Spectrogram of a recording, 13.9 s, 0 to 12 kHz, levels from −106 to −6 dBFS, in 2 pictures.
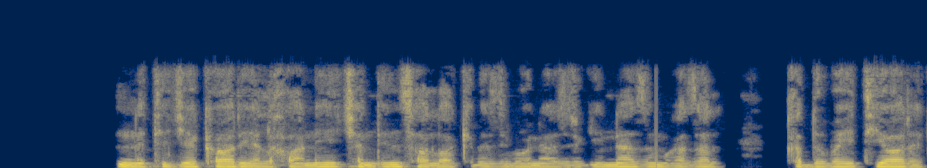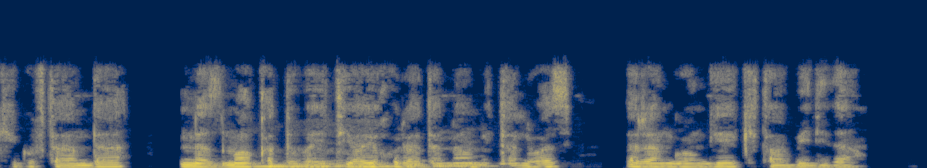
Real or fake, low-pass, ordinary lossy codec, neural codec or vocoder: real; 7.2 kHz; Opus, 64 kbps; none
